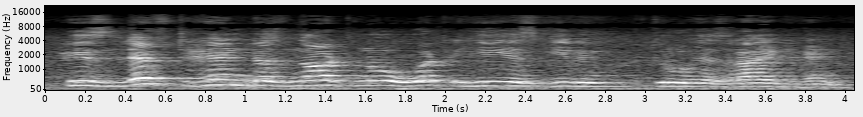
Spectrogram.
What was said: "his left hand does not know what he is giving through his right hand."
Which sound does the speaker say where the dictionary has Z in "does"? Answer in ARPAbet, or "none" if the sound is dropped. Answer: Z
